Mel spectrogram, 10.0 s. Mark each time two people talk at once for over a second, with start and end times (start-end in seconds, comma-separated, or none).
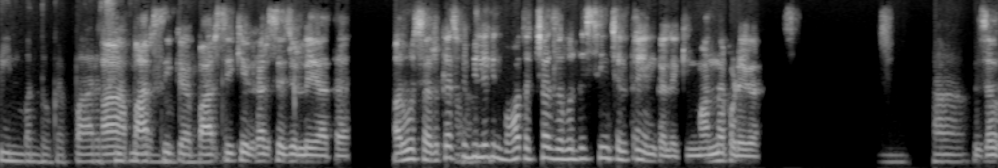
1.0-2.3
